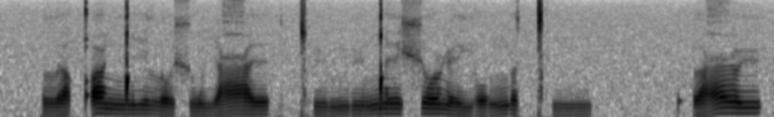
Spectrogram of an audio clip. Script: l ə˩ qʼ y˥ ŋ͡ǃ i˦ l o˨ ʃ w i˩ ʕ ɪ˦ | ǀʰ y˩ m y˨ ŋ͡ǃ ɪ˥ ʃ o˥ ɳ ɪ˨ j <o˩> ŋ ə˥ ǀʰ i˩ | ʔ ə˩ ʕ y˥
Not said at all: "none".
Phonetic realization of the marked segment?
o˩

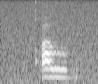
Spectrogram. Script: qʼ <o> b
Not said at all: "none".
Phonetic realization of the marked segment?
o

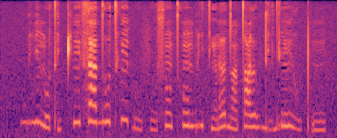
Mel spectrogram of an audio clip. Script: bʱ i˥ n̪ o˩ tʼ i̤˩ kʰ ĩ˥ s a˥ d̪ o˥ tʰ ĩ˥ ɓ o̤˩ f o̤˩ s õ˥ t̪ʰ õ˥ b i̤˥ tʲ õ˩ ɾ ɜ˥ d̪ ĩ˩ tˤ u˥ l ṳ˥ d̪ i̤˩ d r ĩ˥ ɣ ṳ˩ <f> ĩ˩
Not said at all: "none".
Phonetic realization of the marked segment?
pʼ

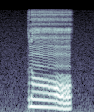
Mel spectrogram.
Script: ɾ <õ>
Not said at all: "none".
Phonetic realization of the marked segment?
õ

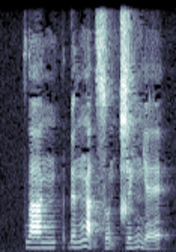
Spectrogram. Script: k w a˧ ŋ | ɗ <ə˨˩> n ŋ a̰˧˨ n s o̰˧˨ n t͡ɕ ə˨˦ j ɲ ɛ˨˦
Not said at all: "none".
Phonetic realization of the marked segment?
ə˨˦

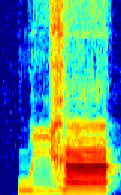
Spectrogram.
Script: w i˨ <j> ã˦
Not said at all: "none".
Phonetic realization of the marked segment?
ɣ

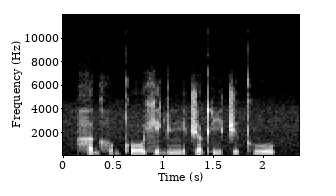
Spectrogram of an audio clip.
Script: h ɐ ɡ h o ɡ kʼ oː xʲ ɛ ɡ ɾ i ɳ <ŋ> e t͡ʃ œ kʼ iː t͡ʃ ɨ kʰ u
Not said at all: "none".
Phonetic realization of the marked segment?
ŋ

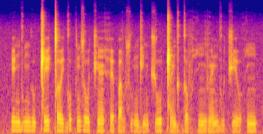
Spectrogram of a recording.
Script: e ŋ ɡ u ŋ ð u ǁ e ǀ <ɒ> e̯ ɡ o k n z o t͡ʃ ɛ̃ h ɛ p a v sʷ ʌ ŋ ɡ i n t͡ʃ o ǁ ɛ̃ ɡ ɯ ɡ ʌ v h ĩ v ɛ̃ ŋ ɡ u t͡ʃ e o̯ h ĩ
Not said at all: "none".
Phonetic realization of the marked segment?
ʌ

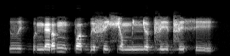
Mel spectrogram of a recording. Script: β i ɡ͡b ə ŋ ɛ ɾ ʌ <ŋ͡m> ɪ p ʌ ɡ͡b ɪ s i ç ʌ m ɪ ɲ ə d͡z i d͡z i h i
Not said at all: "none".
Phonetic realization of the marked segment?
ŋ͡m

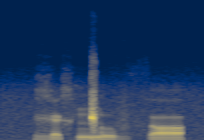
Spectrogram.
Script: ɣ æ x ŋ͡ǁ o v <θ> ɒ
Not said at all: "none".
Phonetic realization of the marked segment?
θ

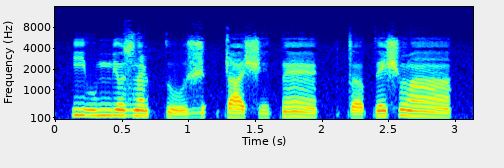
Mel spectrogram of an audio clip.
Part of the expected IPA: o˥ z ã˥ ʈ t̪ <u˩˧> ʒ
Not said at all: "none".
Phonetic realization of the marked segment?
u˩˧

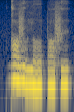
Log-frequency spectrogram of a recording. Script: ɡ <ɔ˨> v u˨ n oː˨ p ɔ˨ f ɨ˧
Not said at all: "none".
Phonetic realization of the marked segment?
ɔ˦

